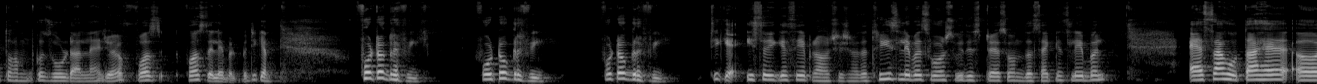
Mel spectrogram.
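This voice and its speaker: A woman teaching an exam-prep lesson on word stress in Hindi, repeating example words slowly. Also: medium pitch, vocal fry.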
